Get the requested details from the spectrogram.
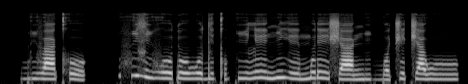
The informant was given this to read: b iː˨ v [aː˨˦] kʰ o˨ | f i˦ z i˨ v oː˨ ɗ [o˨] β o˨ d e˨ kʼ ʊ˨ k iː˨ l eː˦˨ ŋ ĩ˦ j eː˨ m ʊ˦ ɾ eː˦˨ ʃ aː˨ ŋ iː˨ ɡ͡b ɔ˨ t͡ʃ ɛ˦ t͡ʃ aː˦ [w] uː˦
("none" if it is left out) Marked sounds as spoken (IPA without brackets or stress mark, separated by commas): aː˨, oː˨, w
